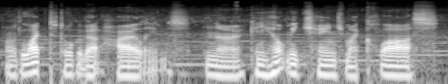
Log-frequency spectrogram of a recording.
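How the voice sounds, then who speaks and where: Low, gravelly male gaming host. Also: steady tone, moderate pace, a little mellow. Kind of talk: casual let's play commentary. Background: game music.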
